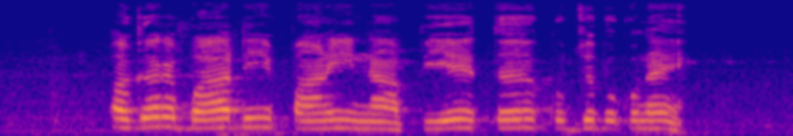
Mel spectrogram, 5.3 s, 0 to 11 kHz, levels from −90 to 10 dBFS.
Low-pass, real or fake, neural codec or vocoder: 9.9 kHz; fake; vocoder, 24 kHz, 100 mel bands, Vocos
